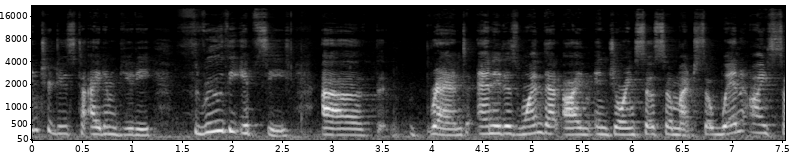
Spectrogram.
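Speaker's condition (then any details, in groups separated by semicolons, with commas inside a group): No condition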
